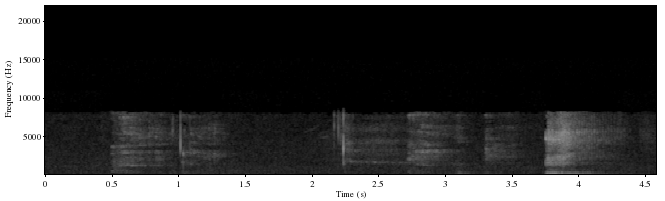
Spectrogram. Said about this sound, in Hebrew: אני עושה בסולידריות, את משתעלת, אני משתעל גם. זה ככה זה עובד.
